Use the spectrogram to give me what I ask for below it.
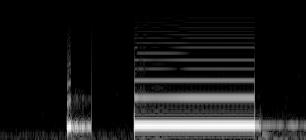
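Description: Skype call tone: a brief electronic blip, then a loud, steady, buzzy tone held for about a second, followed by a softer, lower tone trailing off.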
